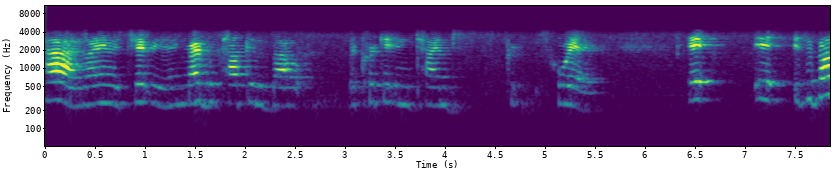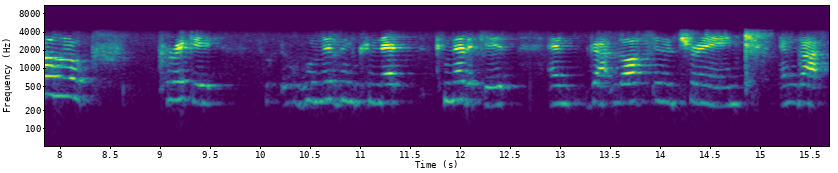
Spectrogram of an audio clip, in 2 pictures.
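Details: Acted stuttering in a children's school skit, with word and part-word repetitions; stuttering (acted).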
